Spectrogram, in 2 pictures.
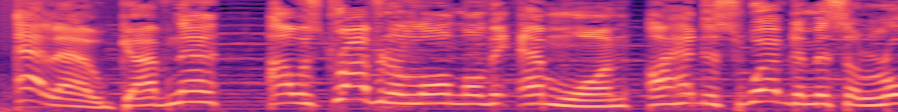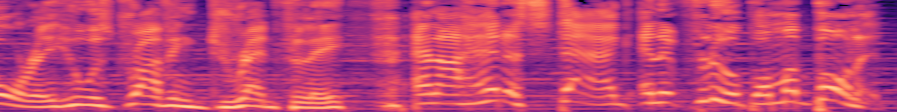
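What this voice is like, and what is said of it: Exaggerated put-on English accent. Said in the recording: “activating bad English accent mode”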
